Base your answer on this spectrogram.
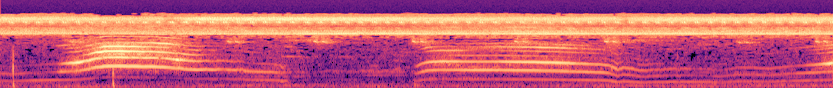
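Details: Two cats in a standoff fight, only meowing: two drawn-out, moaning yowls, each bending slowly downward, with a single sharp click near the start. A continuous high hiss is audible.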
